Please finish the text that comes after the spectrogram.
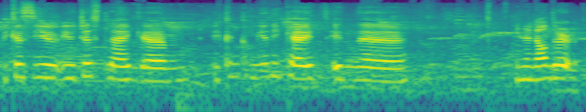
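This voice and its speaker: A woman from Switzerland, a film director, talking in a casual interview, halting and restarting as she searches for words. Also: on the high side, steady tone, music in the background. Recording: crowd chatter behind.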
